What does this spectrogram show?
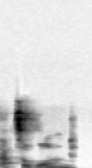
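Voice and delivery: whispered voice. Retelling whispering in someone's ear while a bishop used a rod: retelling a whisper. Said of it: "I just whispered in his ear".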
